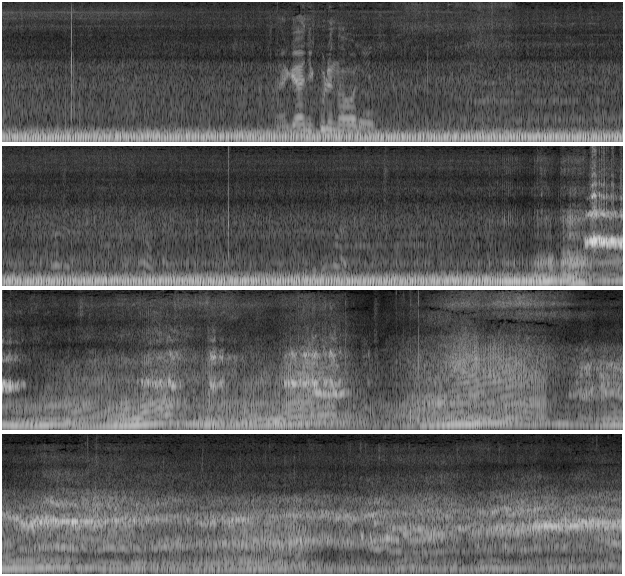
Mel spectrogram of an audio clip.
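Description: Drift cars' engines: a close engine idling with a steady low rumble for the first half, then, from about halfway, engines revving up and down again and again with some tyre squeal as cars drift.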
